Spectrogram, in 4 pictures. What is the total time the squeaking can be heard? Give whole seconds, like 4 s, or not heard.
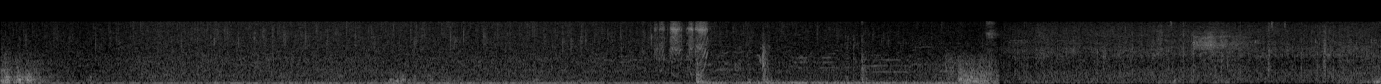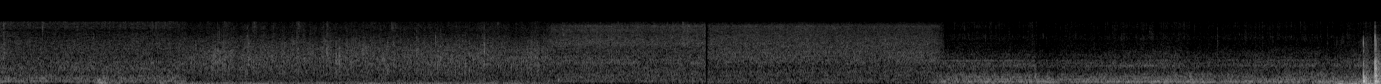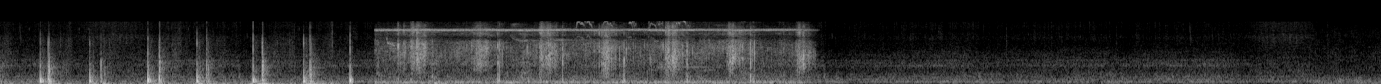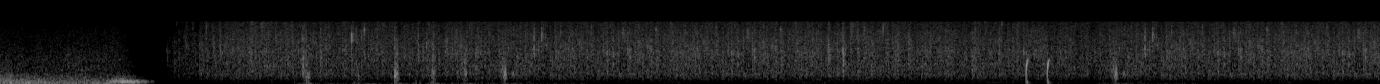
2 s.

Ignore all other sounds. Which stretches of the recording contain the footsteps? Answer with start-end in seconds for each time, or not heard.
27.1-35.8.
